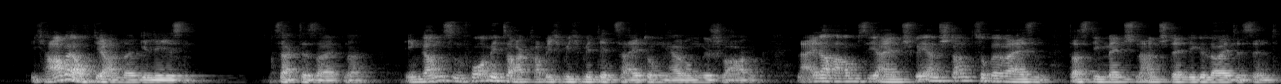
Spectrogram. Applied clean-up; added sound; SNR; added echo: none; none; none; reverberation time 0.8 s.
